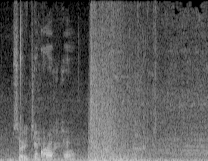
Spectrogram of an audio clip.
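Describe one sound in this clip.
A gun fires in a loud burst.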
